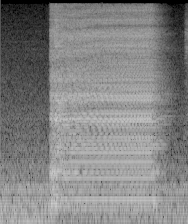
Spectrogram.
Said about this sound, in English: Excuse my dryer.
